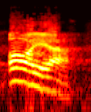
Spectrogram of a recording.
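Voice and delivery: loud, cocky "oh yeah"; brash disciples. Retold or imitated. Pastor voicing the brash disciples, cocky and loud. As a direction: toss it off like an overconfident dude. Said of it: "They're like".

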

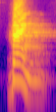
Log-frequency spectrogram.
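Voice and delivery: loud "Bang!" sound effect; mock punch sound. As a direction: bark out the punch noise. Acting out the punch.

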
